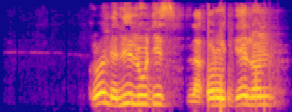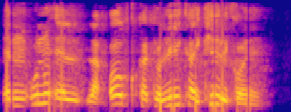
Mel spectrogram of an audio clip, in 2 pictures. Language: Esperanto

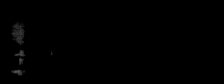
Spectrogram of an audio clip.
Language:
Basque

